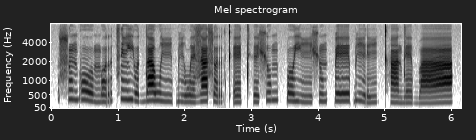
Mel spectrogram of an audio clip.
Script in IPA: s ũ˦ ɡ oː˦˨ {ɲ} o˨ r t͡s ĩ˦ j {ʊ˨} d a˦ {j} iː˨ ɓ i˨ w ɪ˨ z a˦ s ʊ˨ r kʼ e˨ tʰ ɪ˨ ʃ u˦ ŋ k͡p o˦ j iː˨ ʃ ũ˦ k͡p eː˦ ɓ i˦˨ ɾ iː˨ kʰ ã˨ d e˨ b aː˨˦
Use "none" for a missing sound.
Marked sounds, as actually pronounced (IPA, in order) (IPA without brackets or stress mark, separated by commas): ŋ, ʊ˨, w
